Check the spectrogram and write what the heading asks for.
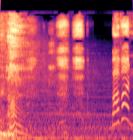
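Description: Dramatic background music ends with a short falling-pitch sweep. Near the end a woman gasps and cries out, startled.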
